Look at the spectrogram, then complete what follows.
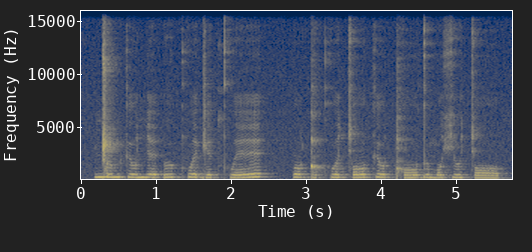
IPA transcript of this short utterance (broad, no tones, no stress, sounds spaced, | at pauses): ŋ͡ǁ ɯ m kʲ o ɲ e ʔ ɯ kʷʰ e ɡʲ e d kʷʰ e | o ɡ͡ǃ ə kʷʰ ə c o kʲ o ǃʰ o d ɯ m o ç ɯ c o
